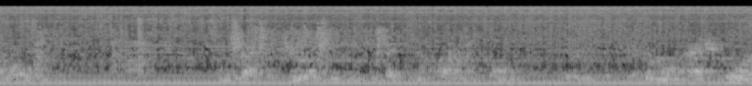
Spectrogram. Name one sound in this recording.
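A man speaks calmly at a distance in a quiet, echoing room.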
